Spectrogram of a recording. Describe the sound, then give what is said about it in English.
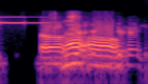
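A smoke alarm, set off by smoke from bacon, sounds a steady, piercing high-pitched tone throughout, while a voice breaks in partway through and speaks loudly over the continuous shrill alarm. “Somebody, your alarm done went off.”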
